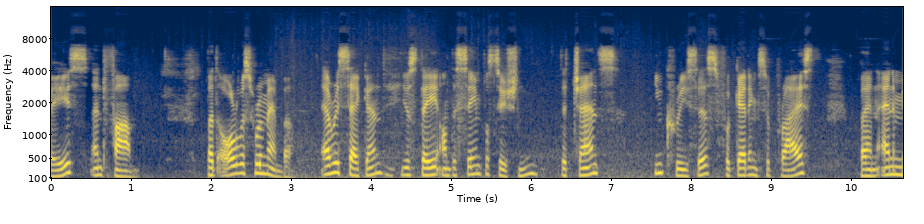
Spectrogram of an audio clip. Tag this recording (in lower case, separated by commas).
speech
